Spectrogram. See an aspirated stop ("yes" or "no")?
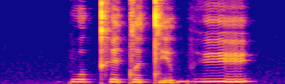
yes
